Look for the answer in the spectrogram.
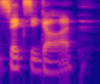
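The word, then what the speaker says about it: Secky Guy: The second review on the 17th of December 2020 was from Sexy Guy. That is S-E-C-K-Y guy. So, but okay. I would pronounce it Sexy Guy.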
